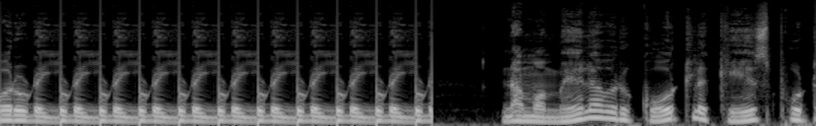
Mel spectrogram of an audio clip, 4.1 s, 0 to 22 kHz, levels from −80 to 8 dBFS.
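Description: A speech recording that, from 0.30 s to 2.16 s, sticks on one fragment about 0.2 s long and repeats it nine times back to back, producing a stuttering, mechanical chatter in place of the speech. This is a broken-record loop: the playback or streaming chain likely stalled and kept re-sending the last chunk it held, so the same slice plays repeatedly while the audio that belonged in those nearly two seconds is lost.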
